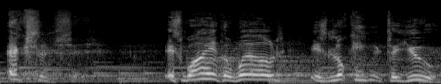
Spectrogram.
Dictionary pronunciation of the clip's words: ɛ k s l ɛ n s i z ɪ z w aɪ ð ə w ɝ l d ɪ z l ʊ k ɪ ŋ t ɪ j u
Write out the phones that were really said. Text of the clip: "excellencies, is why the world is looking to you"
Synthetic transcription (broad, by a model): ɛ k s l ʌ n s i ɪ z w aɪ ð ə w ɝ l d ɪ z l ʊ k ɪ ŋ t ɪ j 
